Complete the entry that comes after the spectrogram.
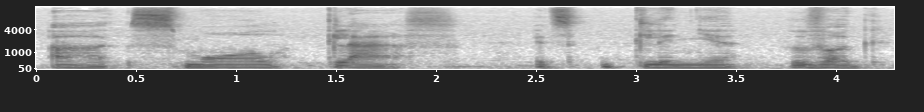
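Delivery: slowly, each word laid out; slow model phrase. Shown as a demonstration. Teacher modelling the phrase slowly for learners. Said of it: "Just say it, glynne vug".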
